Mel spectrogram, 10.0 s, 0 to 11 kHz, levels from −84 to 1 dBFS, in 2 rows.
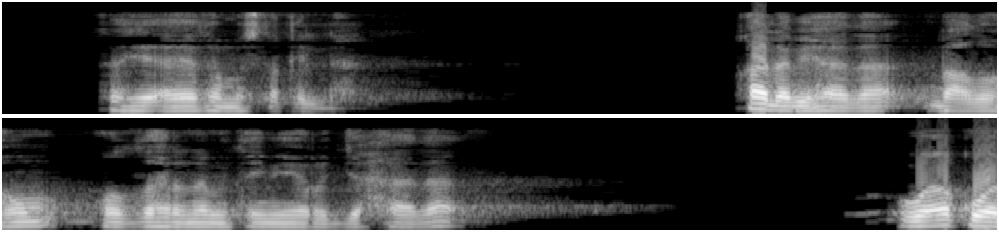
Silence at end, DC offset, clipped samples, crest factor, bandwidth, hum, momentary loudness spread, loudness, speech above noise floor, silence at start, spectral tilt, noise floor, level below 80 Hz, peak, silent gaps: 0 s; under 0.1%; 0.3%; 18 dB; 9 kHz; none; 16 LU; -16 LUFS; 62 dB; 0.55 s; -6.5 dB/octave; -77 dBFS; -58 dBFS; 0 dBFS; 2.77-3.64 s, 8.44-8.82 s, 8.92-9.18 s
